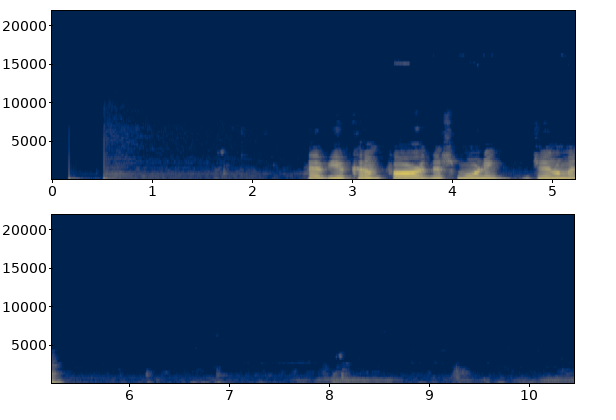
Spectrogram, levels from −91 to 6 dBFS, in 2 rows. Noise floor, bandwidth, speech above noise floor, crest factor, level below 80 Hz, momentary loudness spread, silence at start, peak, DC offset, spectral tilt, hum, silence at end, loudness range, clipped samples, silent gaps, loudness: -77 dBFS; 4 kHz; 55 dB; 22 dB; -54 dBFS; 20 LU; 2.55 s; -6 dBFS; under 0.1%; -10.5 dB/octave; none; 5.15 s; 9 LU; under 0.1%; none; -23 LUFS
